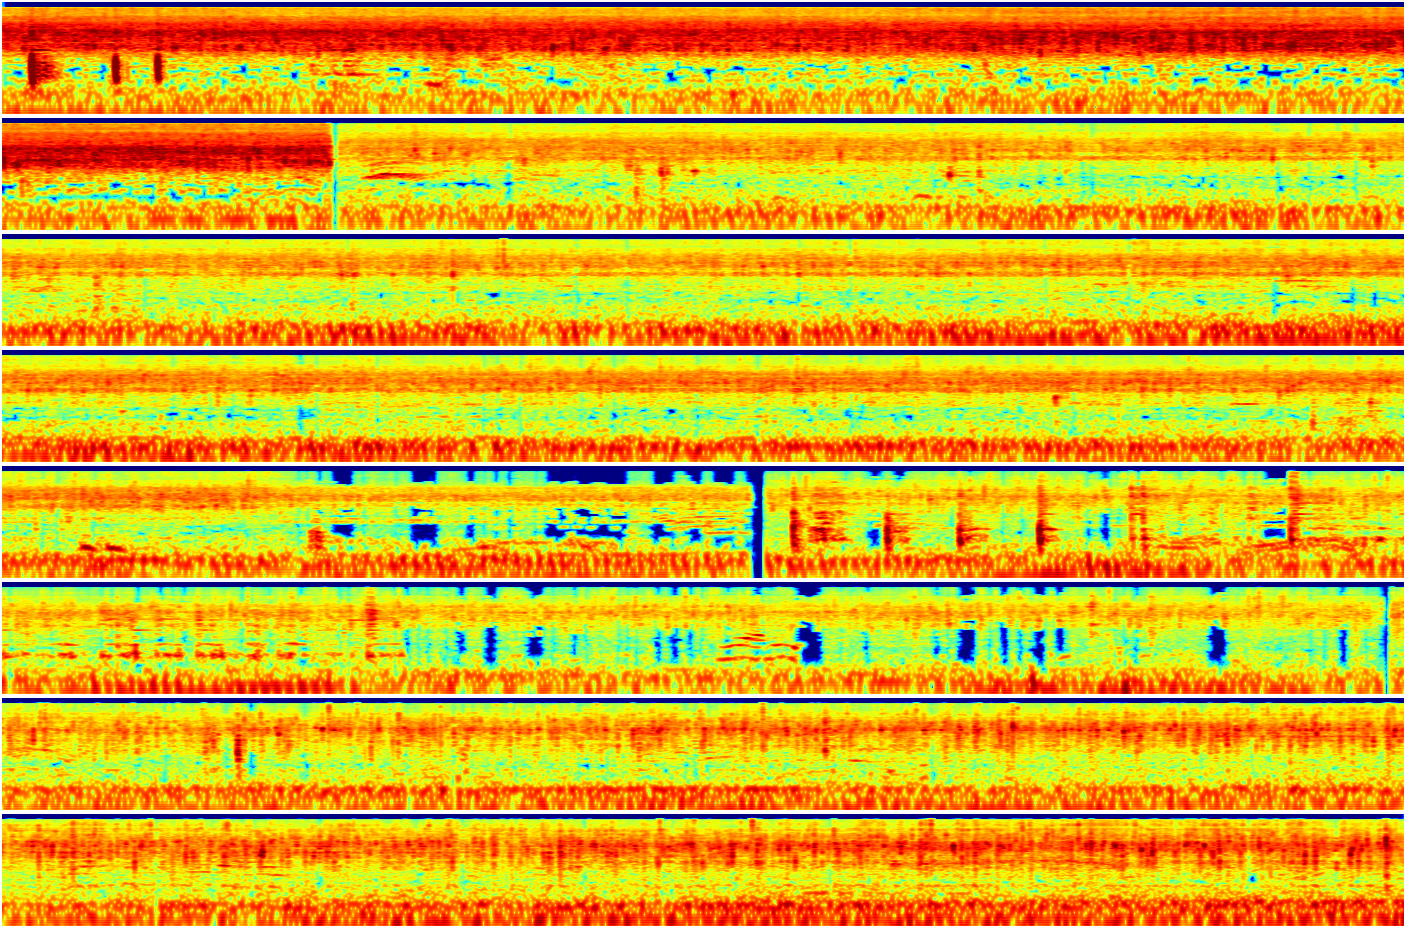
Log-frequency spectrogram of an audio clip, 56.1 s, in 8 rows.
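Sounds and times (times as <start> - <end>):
fish frying in oil: 0.0 - 56.0
metal spatula scraping a wok: 31.9 - 37.4.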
